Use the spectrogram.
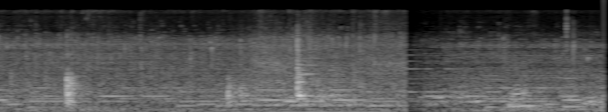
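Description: Garlic and onion fry in a pan for aloo keema, a soft, steady sizzle with a few light stirring clicks and taps, quiet and close, with a little background speech.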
